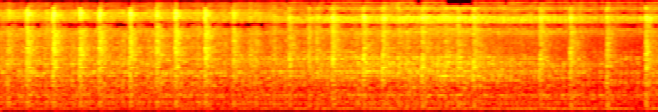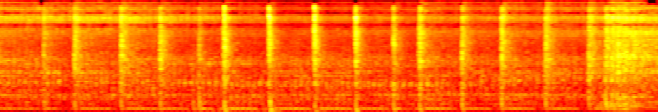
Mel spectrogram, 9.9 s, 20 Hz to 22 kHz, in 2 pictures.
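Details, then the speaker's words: 1978 Yamaha YZ400E two-stroke motocross bike idling with sharp blips: light metallic rattle over the firing that grows with revs, also graunchy when kicked over; owner suspects the top end, maybe needing a piston and small end. "So I'm going to be honest, the engine is a little bit rattly. So you can hear it. You can hear it when you're kicking it over. It's like a little bit of a graunchy noise, and it's a little bit noisy when it's running."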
